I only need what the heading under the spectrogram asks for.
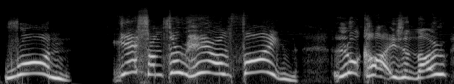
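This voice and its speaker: A woman voicing an excitable, anxious young schoolboy wizard in a video game, speaking in an earnest, exclamatory way. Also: very high voice, slow pace, no room sound, clean studio sound, exaggerated voice.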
